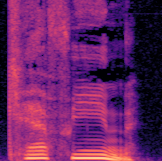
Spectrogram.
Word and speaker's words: caffeine: I have 다음에 the caffeine 예, 카페인 이게 아니고 카페인도 아닌 caffeine 이렇게 발음해 주셔야 되는 거였죠.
